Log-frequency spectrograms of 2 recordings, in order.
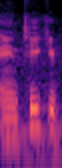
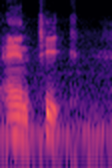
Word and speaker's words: Antique: So this is the Antique province. The word sounds like, if you read it, it looks like it says antique, but the Filipinos pronounce different, and it's Antique.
